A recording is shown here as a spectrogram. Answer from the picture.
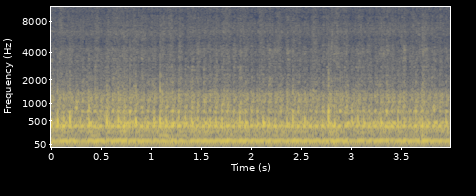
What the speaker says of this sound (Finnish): tässä on ne kaasarit jo, missä on se korotettu kierrosluku hetken aikaa, 1200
